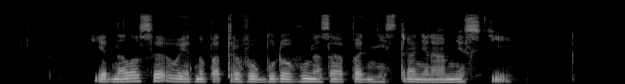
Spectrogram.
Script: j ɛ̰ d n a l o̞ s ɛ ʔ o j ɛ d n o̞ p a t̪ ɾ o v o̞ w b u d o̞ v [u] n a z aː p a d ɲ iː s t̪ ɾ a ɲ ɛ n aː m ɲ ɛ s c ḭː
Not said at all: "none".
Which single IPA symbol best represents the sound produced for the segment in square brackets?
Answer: u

